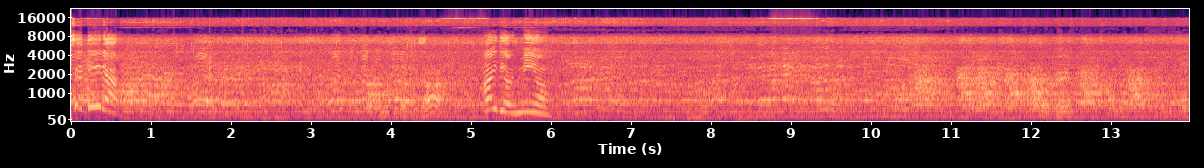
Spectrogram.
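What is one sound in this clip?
Men and women shout and scream in alarm outdoors, some of them close by.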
